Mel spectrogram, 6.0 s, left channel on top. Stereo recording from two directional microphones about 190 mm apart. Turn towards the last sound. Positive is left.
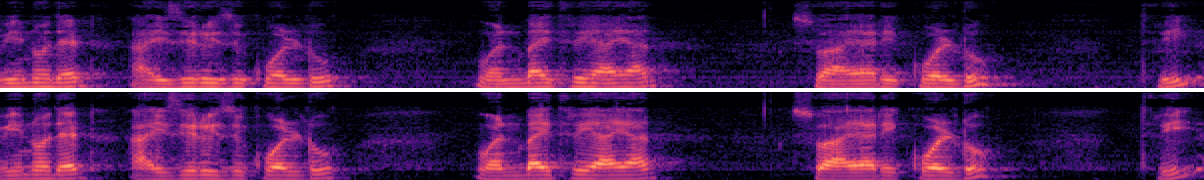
turn(degrees=-30)  # may be behind; listen again after turning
